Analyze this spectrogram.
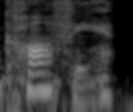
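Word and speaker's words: Coffey: of the miraculous John coffee like the drink except not spelled the same spring from the vivid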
